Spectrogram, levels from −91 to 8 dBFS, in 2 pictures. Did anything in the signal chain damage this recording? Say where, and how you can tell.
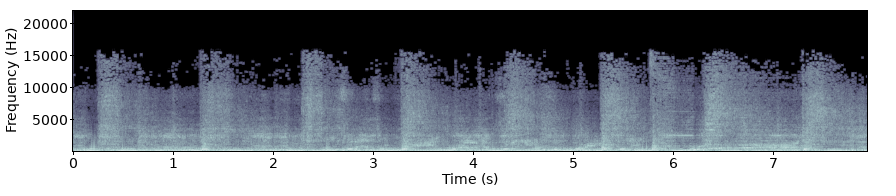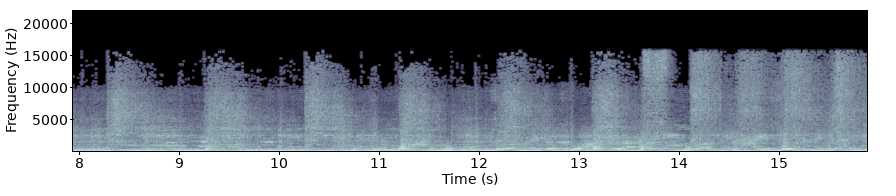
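Yes. Jumps at 10.64 s and 14.42 s skip ahead roughly one and two 32 ms frames: compressed frames skipped at the codec.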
